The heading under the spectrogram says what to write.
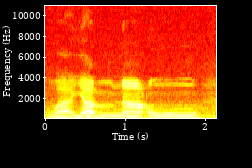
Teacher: Wa yamna'u, dibaca 2 harakat, disebut dengan mad asli · Wayam dibaca jelas, mim mati bertemu dengan nun. Izhar syafawi, bacaan jelas.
